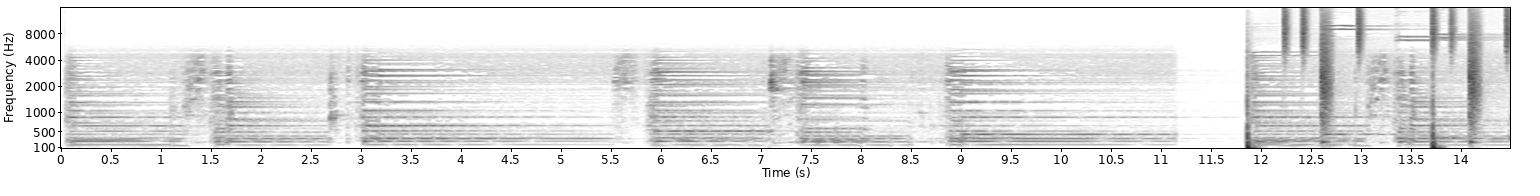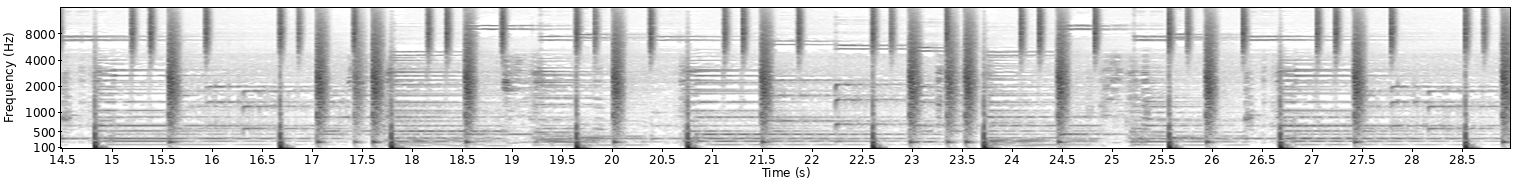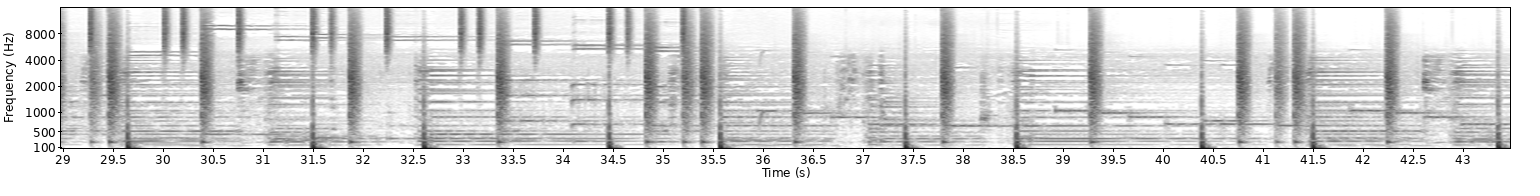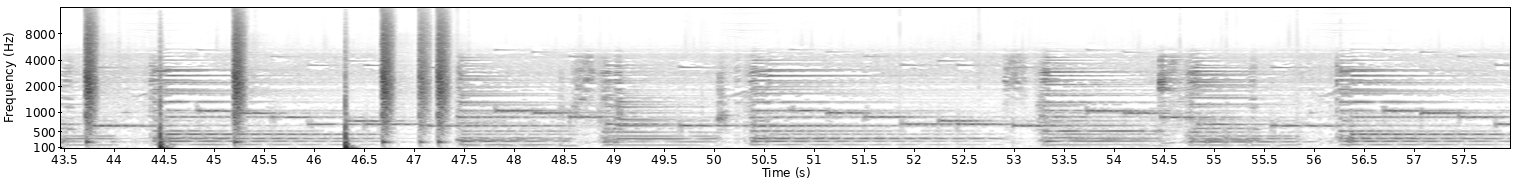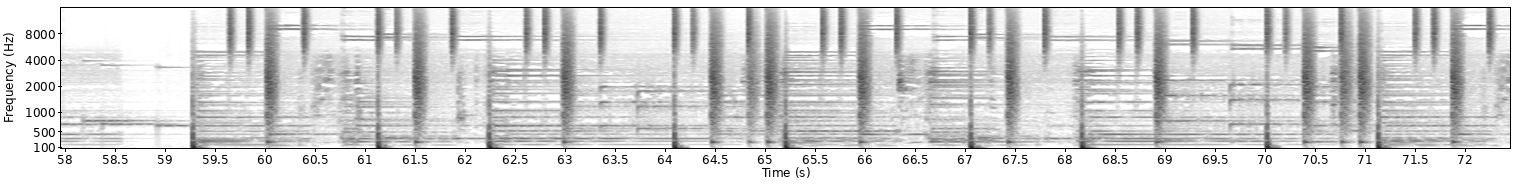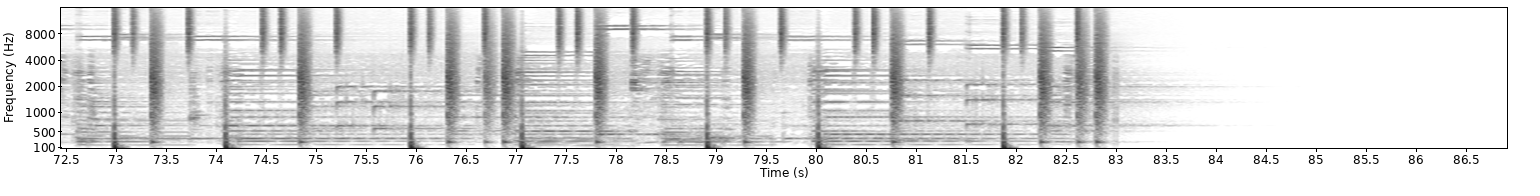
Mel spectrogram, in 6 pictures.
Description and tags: Lofi Loop Scoop
percs, drum-loop, perc-loop, lo-fi, groovy, music, garbage, lofi, beat, song, background-music, percussion-loop, quantized, instrumental, vintage, rubbish, hiphop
